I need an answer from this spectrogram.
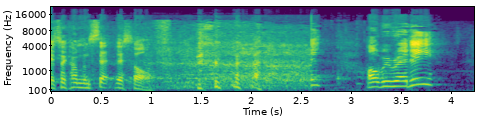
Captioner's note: audience laughs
